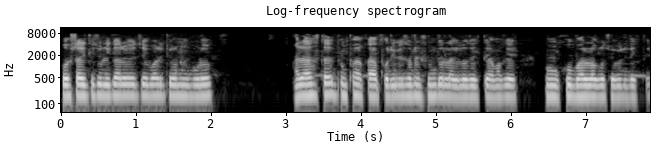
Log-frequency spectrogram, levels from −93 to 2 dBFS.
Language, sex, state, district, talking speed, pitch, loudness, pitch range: Bengali, male, West Bengal, Purulia, 175 wpm, 160 Hz, -21 LUFS, 155-165 Hz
